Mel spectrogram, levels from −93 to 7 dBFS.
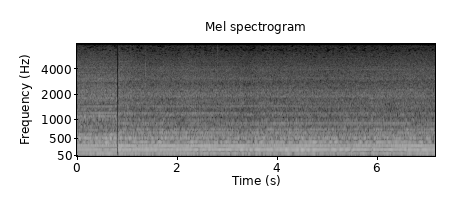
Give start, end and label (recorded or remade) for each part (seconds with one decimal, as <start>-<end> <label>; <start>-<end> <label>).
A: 0.0-7.2 recorded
